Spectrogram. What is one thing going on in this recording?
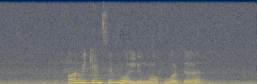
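A woman speaks calmly and clearly nearby.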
